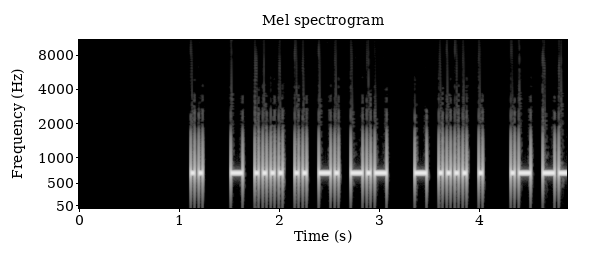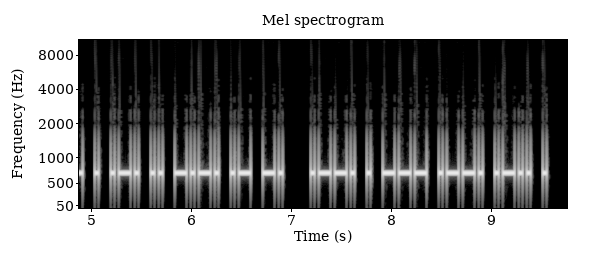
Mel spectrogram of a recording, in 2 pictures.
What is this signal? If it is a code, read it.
Morse code, heard as a keyed tone, about 28 wpm, 700 Hz. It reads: I THINK THE AMERICAN PEOPLE
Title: Sets of 5 Words Encore 30wpm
